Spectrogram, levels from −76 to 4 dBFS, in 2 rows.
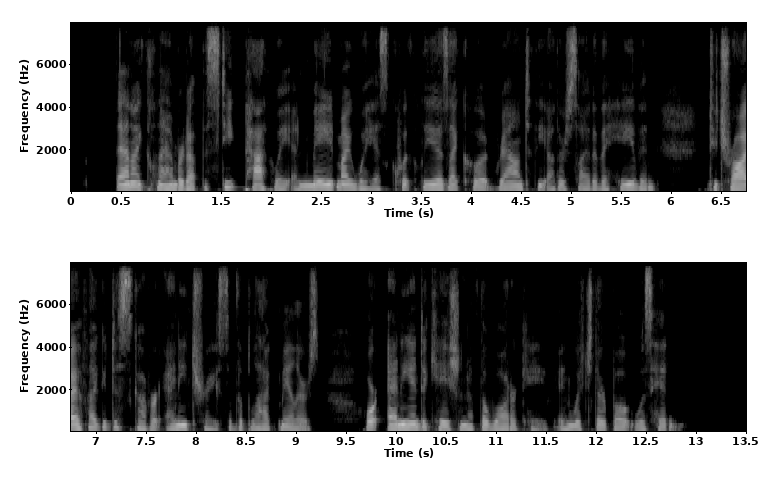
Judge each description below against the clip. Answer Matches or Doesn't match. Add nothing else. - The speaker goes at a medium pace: Doesn't match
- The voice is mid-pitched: Matches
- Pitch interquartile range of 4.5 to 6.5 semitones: Doesn't match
